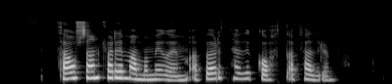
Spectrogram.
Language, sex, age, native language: Icelandic, female, 20-29, Icelandic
